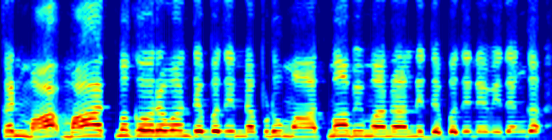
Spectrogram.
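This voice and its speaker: Telangana lady politician in an interview, high voice, talks quick, sharp and sarcastic. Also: level tone, no echo, studio quality. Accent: Telangana Telugu. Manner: indignant, pointed, sarcastic. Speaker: corporation chairperson, guest.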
